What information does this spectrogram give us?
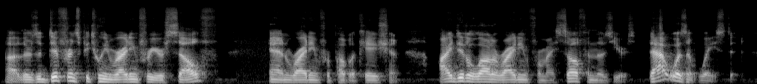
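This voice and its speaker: A man's voice: on the low side, lively intonation, brisk, gravelly, fairly bright tone. A man co-hosting a podcast, talking reflectively in an earnest, emphatic, self-critical way. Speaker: podcast co-host and writer.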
